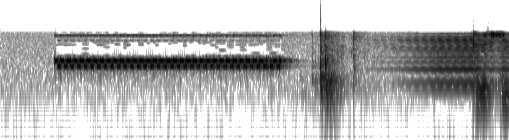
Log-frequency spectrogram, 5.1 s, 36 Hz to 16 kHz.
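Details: AT&T 210 Mickey Mouse telephone during initial checkout on a ring test: a clean, steady electric bell trill of about two seconds, then it stops; the ringer sounds strong and even and works properly.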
